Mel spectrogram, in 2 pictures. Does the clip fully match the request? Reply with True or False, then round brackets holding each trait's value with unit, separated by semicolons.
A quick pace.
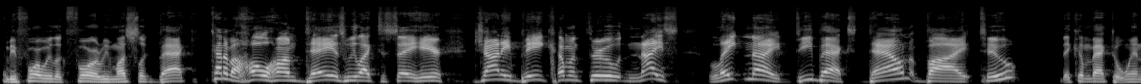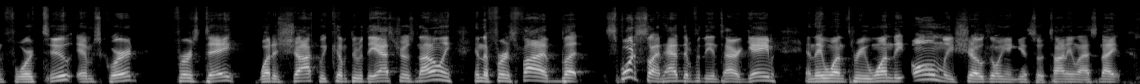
True (210 wpm)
